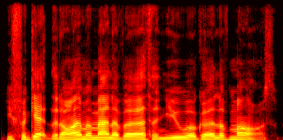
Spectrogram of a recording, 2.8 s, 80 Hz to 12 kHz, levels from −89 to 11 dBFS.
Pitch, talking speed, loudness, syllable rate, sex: 155 Hz, 315 wpm, -15 LUFS, 5.9 syllables/s, male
